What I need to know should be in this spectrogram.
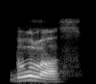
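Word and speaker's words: δοῦλος: Doulos. Pois é, doulos. Tá vendo, ó? É a sua pergunta, ó. Ômicron e Y. É um ditongo. Mas ele vai ser pronunciado como se fosse U.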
